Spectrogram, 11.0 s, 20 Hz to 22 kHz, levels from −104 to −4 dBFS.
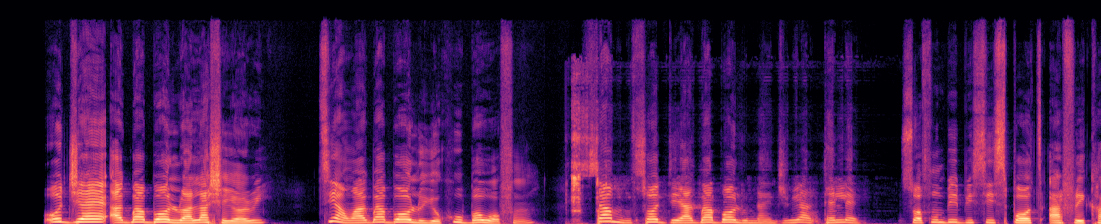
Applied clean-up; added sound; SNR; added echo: neural mask model DeepFilterNet 3.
